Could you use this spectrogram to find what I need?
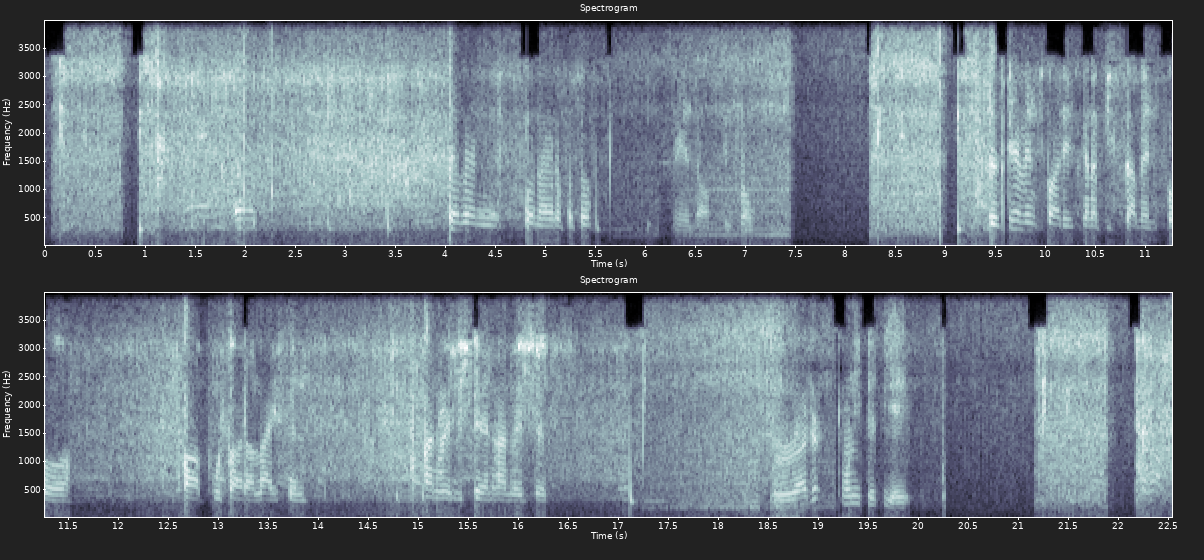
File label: Police Radio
